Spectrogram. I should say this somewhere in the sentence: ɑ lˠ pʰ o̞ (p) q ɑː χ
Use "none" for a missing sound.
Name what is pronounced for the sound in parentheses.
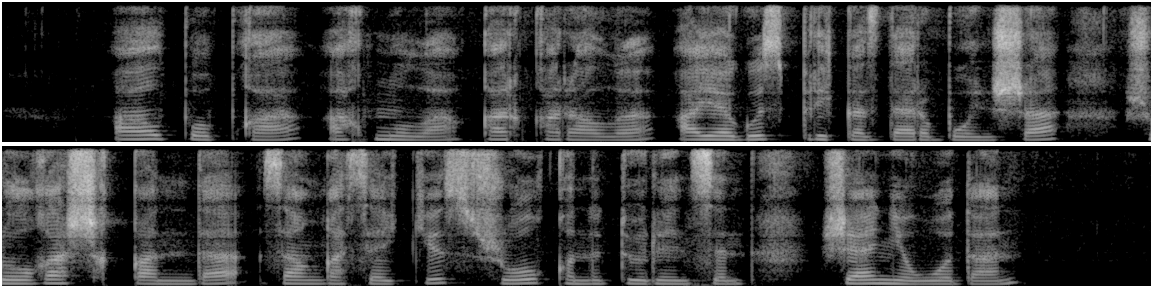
p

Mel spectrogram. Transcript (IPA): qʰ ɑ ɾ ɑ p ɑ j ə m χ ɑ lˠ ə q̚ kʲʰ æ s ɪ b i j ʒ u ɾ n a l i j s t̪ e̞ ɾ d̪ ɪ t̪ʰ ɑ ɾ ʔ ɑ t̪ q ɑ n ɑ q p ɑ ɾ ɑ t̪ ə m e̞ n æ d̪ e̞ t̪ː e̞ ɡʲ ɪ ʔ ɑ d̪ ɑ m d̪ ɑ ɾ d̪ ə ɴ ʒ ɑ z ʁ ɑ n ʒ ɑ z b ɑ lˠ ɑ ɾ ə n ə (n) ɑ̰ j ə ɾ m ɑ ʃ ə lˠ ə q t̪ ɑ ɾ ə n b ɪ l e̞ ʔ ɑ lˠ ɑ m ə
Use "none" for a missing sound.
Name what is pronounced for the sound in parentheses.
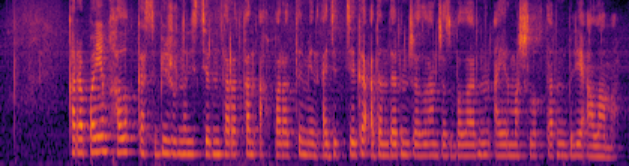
ɴ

